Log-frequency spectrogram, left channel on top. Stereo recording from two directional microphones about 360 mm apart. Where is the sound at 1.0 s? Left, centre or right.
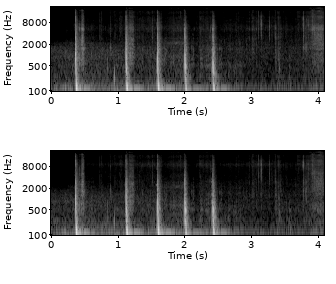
Centre.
